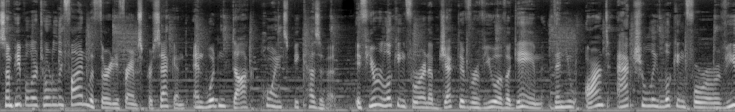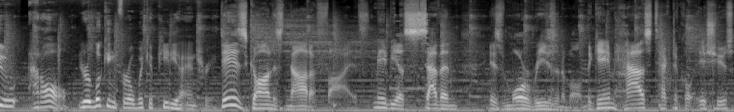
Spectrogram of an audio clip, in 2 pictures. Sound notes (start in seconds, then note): none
